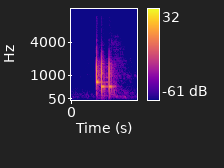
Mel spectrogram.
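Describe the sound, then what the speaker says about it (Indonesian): Incoming-call tones on a telephone sound as three quick beeping pulses in a brief, fairly close burst, surrounded by silence. "Ini ada telepon masuk, ya maaf ya Ibu."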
